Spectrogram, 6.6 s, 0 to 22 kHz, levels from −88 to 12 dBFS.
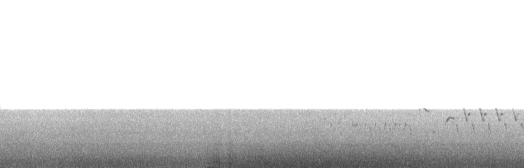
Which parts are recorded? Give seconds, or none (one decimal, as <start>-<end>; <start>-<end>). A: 0.0-6.6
